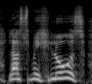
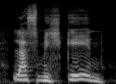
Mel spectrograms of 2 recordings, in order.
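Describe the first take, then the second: First: Put-on very high, rising child's cry; boy's scream. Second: Put-on high, frightened child's cry; boy's scream. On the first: The boy begs the monster to let go, shrill and rising. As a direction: wail it like a panicking boy. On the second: The boy screams at the monster to let him go, high and panicked. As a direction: shriek it like a terrified little boy. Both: A narrator's reading. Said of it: "schrie er".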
